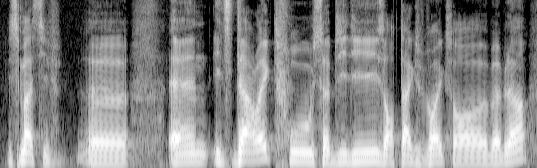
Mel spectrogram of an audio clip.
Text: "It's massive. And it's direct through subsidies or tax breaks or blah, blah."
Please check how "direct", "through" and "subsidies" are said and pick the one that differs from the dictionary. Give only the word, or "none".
through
